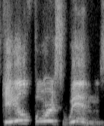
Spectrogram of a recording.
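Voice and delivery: plain reading voice

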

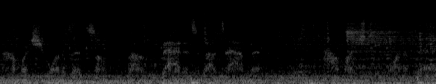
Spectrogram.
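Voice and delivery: fast, breathless whisper; whispered foreboding. Real, not acted. Player whispering to viewers that disaster is coming. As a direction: hush it like danger is listening. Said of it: "whispering foreboding".

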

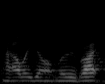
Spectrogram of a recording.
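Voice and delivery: usual speaking voice

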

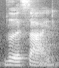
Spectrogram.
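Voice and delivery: ordinary delivery

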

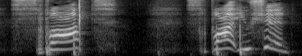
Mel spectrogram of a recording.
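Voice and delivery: loud frustrated shout; scolding a carpet stain loudly; shouting at the spot. Real, not acted. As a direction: yell at the stain to obey. Yelling at the spot.

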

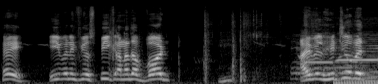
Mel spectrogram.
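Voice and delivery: angry threat. Acted. Man warns partner to stop talking, angry threat. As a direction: threaten sharply, at the end of patience.

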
